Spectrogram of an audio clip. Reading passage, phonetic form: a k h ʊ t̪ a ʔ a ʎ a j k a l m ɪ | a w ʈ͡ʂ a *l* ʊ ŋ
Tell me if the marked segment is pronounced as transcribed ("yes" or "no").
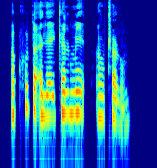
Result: yes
